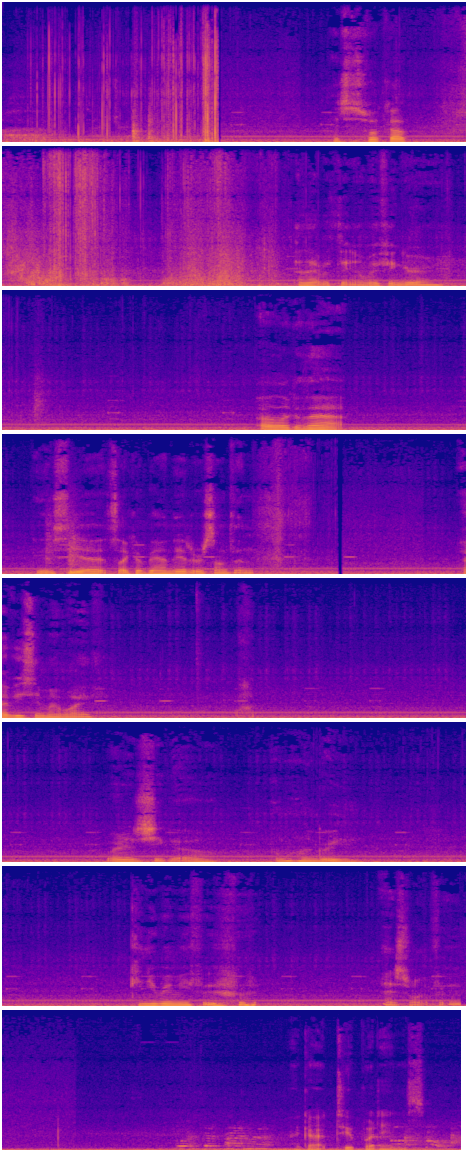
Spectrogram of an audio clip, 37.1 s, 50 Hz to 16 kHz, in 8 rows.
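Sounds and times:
constant mid-pitched tone: 0.0 - 37.0
room hum: 0.0 - 37.0
microphone rubbing against fabric: 4.3 - 7.6.

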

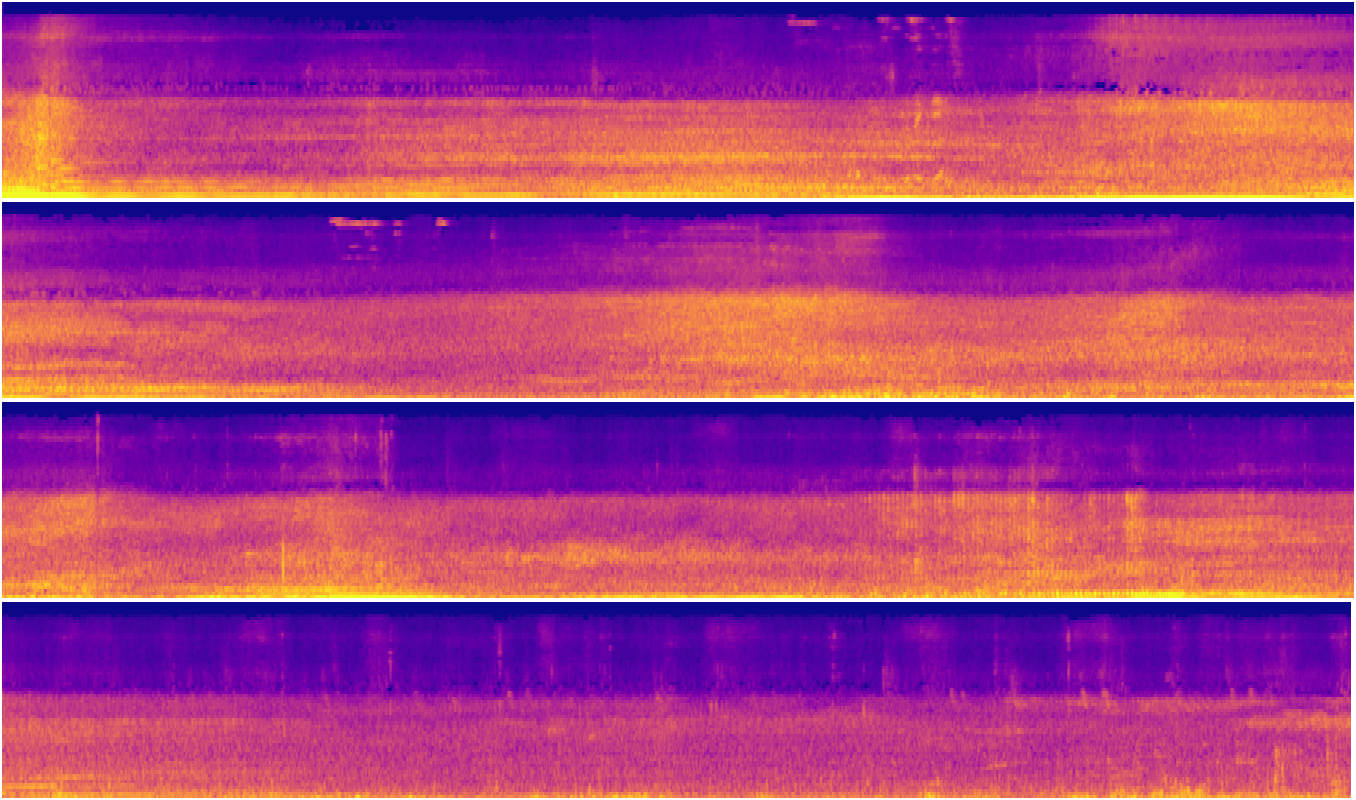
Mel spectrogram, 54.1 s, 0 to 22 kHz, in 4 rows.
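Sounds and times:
cars passing by: 0.0 - 54.0
steady low traffic rumble: 0.0 - 54.0.

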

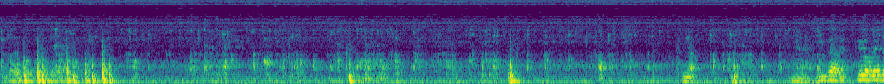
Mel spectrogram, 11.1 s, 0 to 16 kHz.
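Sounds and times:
tap running into steel sink: 0.0 - 1.8, 3.6 - 5.3, 6.0 - 7.6, 8.4 - 9.7.

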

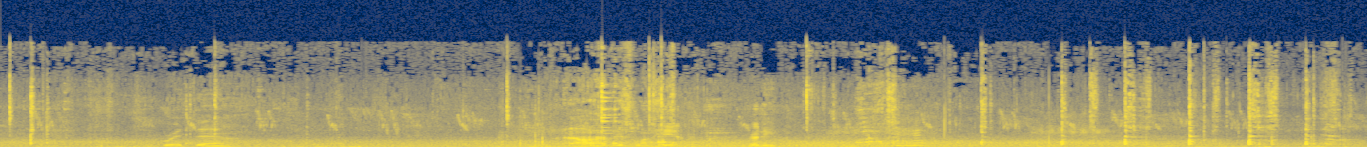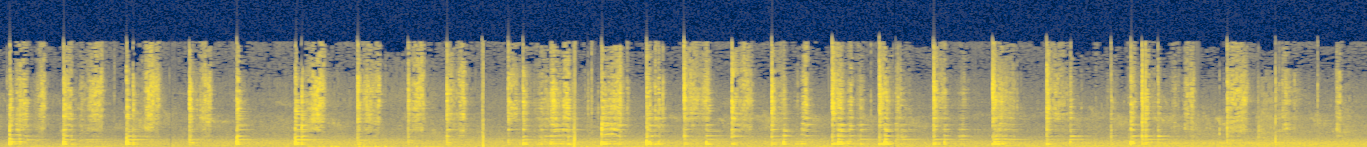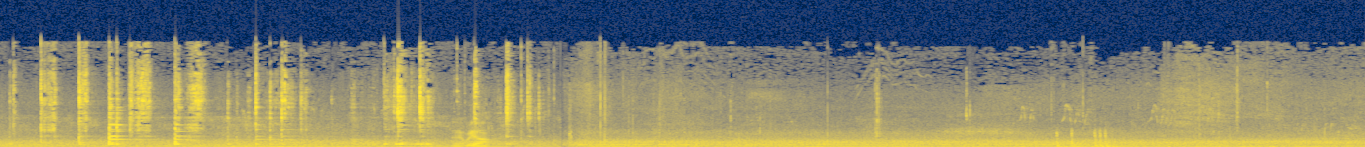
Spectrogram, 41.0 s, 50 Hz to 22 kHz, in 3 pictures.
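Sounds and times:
metal spoon clinking on pot: 10.6 - 32.9.

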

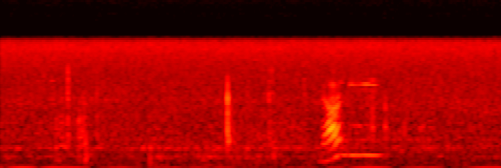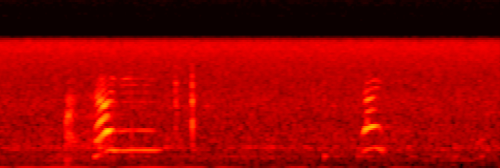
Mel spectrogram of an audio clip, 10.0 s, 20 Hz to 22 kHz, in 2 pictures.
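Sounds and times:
woman calling cats: 3.2 - 3.8, 5.9 - 6.7, 8.6 - 9.0.

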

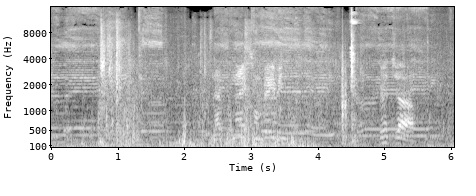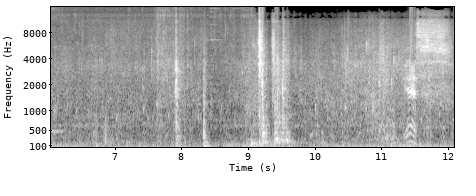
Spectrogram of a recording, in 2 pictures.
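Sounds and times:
water around a boat: 0.0 - 12.0
wind rumbling on microphone: 0.0 - 12.0.

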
